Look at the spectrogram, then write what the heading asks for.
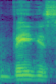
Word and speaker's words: vagus: the doctor about the Vegas nerve and she said I love Vegas and I was like no Mom it's spelled differently but but it sounds the same so welcome to my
